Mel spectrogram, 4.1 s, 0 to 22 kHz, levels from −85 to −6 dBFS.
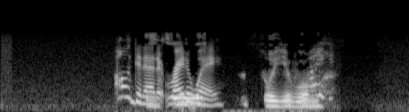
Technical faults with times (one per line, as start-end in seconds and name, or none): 1.66-2.67 speech suppressed in double talk
3.44-3.75 background gated by the echo canceller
